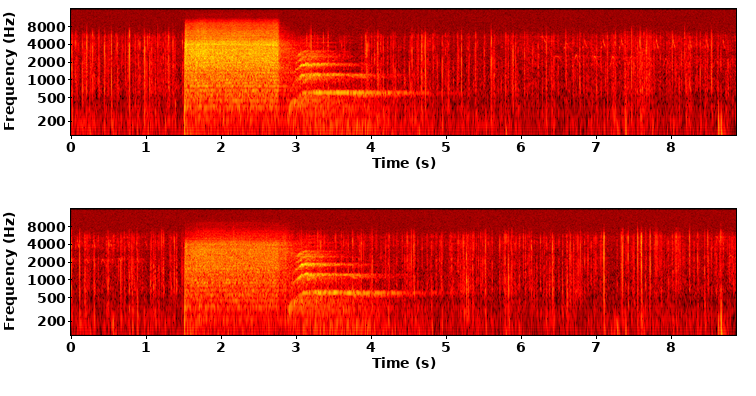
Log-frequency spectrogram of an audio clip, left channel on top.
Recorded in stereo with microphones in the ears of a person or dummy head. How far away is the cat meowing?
About 9 m.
